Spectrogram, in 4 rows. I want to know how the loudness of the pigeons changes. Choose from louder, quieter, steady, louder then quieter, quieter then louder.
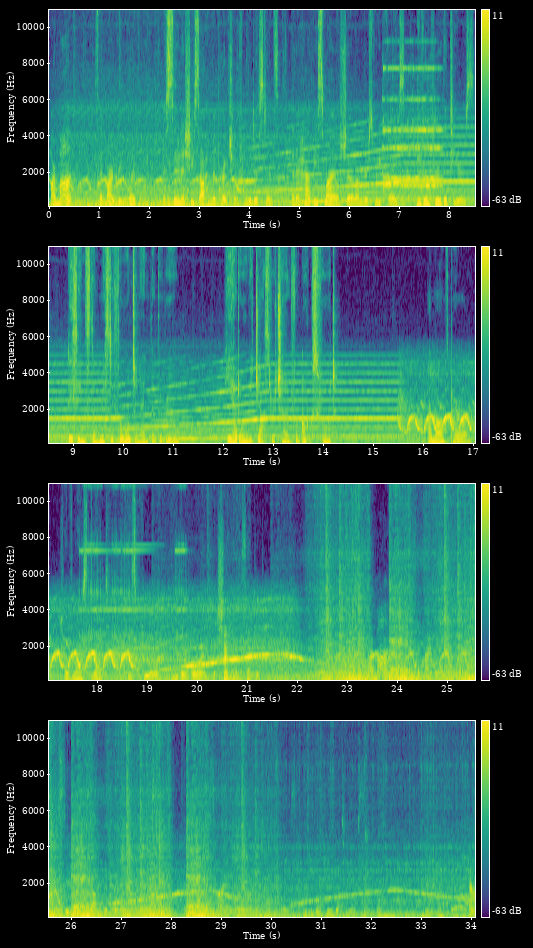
louder.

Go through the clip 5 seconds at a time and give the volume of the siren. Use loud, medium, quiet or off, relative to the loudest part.
loud, loud, loud, loud, loud, medium, quiet.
